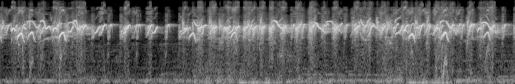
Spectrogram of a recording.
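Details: Brown-throated sunbird lure call, a noisy sound used to draw birds in. Dense, fast high chirping and twittering runs without pause, with squeaky notes packed tightly together and no other clear sounds.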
